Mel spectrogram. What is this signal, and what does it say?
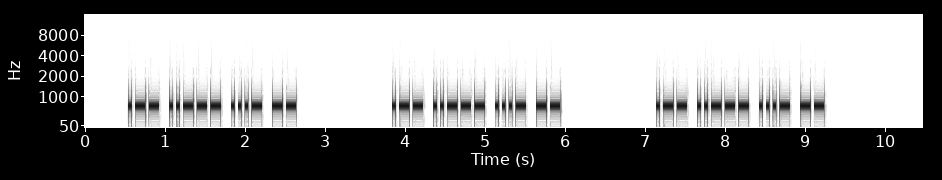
Morse code, heard as a keyed tone, about 28 wpm, 700 Hz. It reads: W2VM W2VM W2VM
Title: Call Signs Repeated 2x - 28wpm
